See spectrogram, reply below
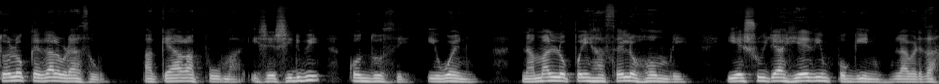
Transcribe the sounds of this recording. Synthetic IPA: t̪o̞lo̞ke̞ð̞alβ̞ɾaθu | pake̞aɣ̞aehpuma̰ise̞siɾβi | ko̞nd̪uθe | iβwe̞nu | nãmallo̞pwejŋsaθe̞lo̞ɦõ̞mbɾe | ie̞suʝaɦje̞ðiumpo̞k̬inulaβ̞e̞ɾða

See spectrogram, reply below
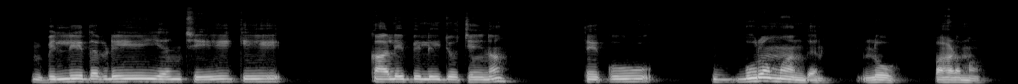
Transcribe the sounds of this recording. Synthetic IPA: bɪlːiːd̪əɡɽiːjənt͡ʃʰiːki | kaːliːbɪlːiːd͡ʒoːt͡ʃẽinaː | t̪eːkuː | buɾãːmaːnd̪ən | loː | paɦəɽmãː

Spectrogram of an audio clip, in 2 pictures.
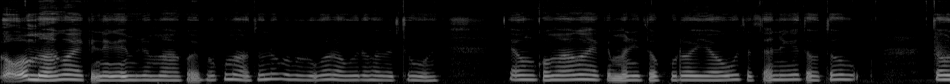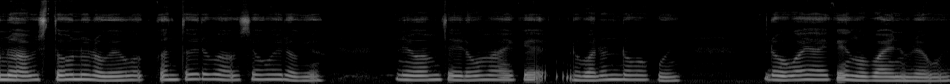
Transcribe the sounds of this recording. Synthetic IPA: o̰omakoajkeneɡemiɾomako̰j̰pokumautonokuɾuɾuɡoɾoɡujɾoβaβetuo | eoŋkomaɡoajkemanitokuɾo̞joutata̰neɡetowto | townoaβisi̥to̞wnoɾoɡeoɡokantojɾoβoaβisioɡojɾoɡio | neoamitejɾoɡomajkḛɾoβaɾonɾoɡokoj | ɾoɡajajkḛŋoβajnuɾewoj

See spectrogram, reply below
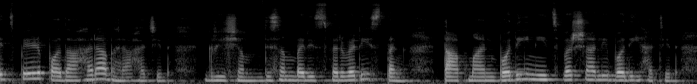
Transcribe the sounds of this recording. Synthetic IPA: t͡speːɽpɔd̪aɦəɾabʱɐɾaɦɐt͡ɕit̪ | ɡɾiːɕəmd̪isəmbəɾiːsfəɾʋəɾiːst̪əŋɡ | t̪aːpmaːnbɔd̪iːniːt͡sʋəɾʃaliːbɔd̪iːɦat͡ɕit̪

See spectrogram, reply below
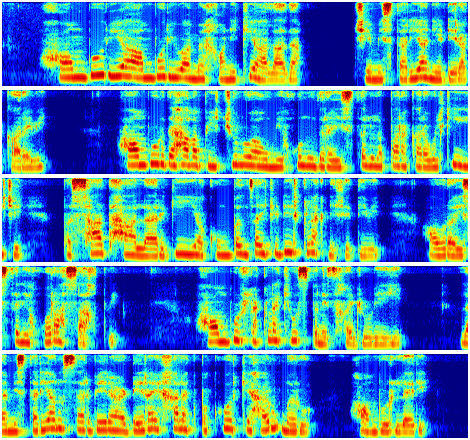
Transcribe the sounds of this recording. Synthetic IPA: hɑmbuɾjɑːmbuɾjwamɪxɑnikiɑlɑd̪a | t͡ʃemɪst̪aɾjɑnjeɖeɾakɑ̰ɾawi | hɑmbuɾd̪əɦaɣapet͡ʃunoawmexunod̪əɾɑist̪əlolapɑɾakɑɾawəlkeɡit͡ʃe | pəsat̪halaɾɡijɑkumbəld͡zɑjkeɖeɾklaknexat̪iwi | awɾɑist̪əljexʊɾɑsaxt̪wi | hɑmbuɾlaklakeospənet͡sə̥xad͡ʒoɽeɡi | lamɪs̬t̪aɾjɑnosaɾbeɾaɖeɾajxaləkpəkʰoɾkehaɾumaɾu | hɑmbuɾlaɾi

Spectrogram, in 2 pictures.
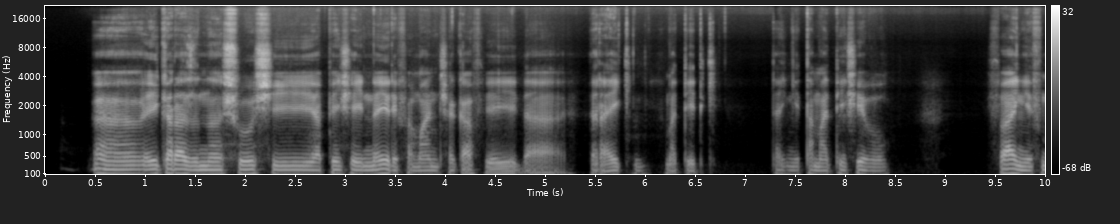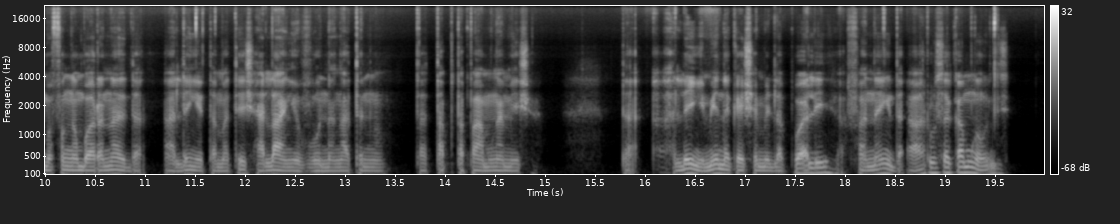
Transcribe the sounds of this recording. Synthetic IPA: aekʲaɾazanəsosiapeʃainajɾefəmanisaka̰fḛd̪a̰raekʲiɲi̥mat̪et̪i̥kʲi̥ | d̪̥aŋet̪amat̪eʃevo | faŋefumbəfaŋambuaɾanazid̪aː | leŋet̪amat̪eʃalaŋevunaŋat̪inia | d̪̥at̪api̥t̪apamiŋameʃə̥ | d̪̥a̰ːleŋemenakajʃamelapua̰lia̰fanaɲid̪a̰ʔaɾusakamiŋaḭnizi̥

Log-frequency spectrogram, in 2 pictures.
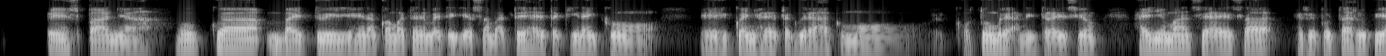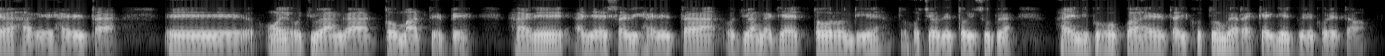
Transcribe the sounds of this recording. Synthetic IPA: espaɲahokʷambaet̪ɨieɦẽɾãkʷamat̪eẽmbaet̪ɨd͡ʒeasãmbat̪eɦaeɾet̪akĩɾ̃ãĩkʰo | ehekʷaɲõɦaɾet̪aɡʷwiɾaɦakõmõ | kʰot̪ũmbɾeʔa̰nĩt̪ɾaðisjõn | haeɲõmãnseaesa | repoɾt̪aɾupiaɦaɾeɦaeɾe̞t̪a | õj̃od͡ʒuaŋɡat̪omãt̪ḛpe | haɾead͡ʒaesaβiɦaeɾe̞t̪aod͡ʒuaŋɡad͡ʒaʔet̪oɾõnd̪iehot͡ʃeod̪et̪oɾisupea | haend̪ipoɦokʷahaeɾe̞t̪aikot̪ũmbɾeaɾakaɡeɡʷwiɾekoɾe̞t̪amã

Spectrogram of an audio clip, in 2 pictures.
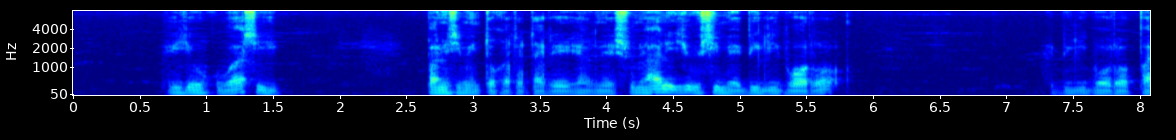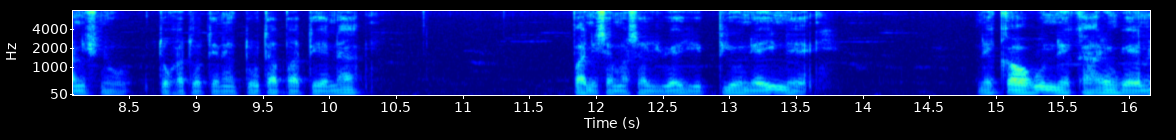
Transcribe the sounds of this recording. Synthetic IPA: ejowkuasi | panis̬imento̞katotaɾehaɾonesunahanijusime̞bilibo̞ɾo̞ | ebilibo̞ɾo̞panisnoto̞kato̞te̞nantotapate̞na | panisamasajuajepio̞nejne̞ | ne̞kaoɡunːe̞kahaɾemɡen

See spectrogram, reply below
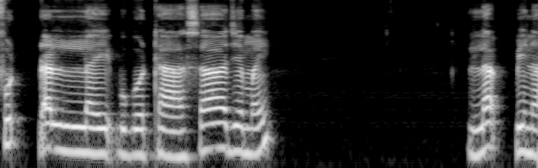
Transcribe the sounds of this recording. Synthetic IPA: fuɗːalːajɓuɡɔtaːsaːd͡ʒɛmaj | laɓːina

